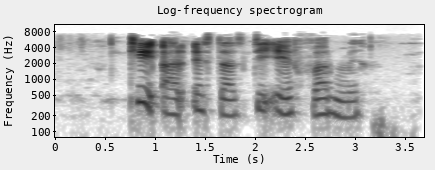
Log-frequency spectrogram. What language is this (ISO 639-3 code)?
epo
